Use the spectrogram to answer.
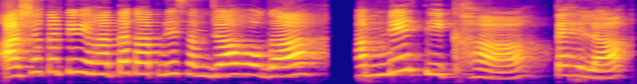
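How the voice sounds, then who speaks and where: A woman teaches children in a very high voice. She goes slowly and carefully, repeating each sound so they can follow. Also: animated, sharp tone, lo-fi sound. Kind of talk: children's grammar lesson.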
